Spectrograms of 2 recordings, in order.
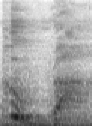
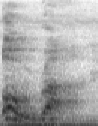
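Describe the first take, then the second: First: The word starts with an H sound. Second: The word starts without an H sound.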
